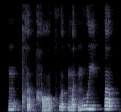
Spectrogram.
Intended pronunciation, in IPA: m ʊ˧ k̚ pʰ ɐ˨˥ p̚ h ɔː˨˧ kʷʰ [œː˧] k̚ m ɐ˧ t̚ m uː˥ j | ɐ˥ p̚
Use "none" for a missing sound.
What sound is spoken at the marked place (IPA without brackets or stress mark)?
œː˧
